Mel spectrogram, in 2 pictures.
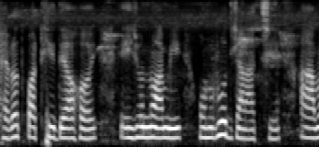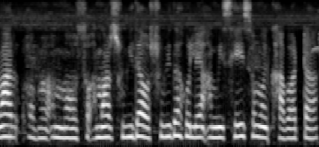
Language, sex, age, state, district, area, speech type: Bengali, female, 45-60, West Bengal, Paschim Medinipur, rural, spontaneous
